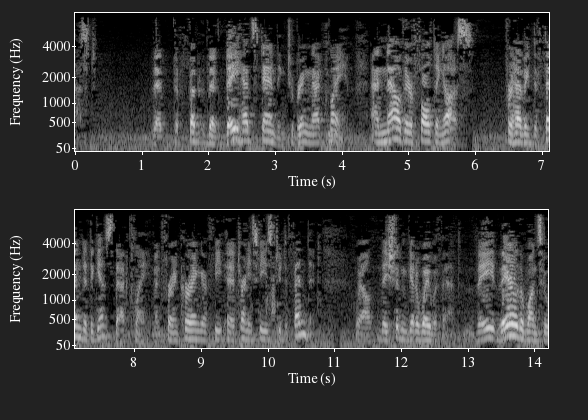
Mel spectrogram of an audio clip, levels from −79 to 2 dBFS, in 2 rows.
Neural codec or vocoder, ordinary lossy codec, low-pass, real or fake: none; AAC, 48 kbps; 7.2 kHz; real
